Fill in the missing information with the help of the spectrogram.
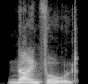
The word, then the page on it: ninefold: Indian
